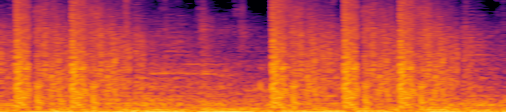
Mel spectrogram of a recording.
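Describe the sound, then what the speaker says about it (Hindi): Rapid, continuous gunfire in an exchange between Assam black panther commandos and militants, with overlapping bursts and single cracks rattling close and loud with no pause. "जैसे ही उग्रवादियों और कमांडोज का आमना सामना होता है, दोनों ओर से ताबड़तोड़ फायरिंग शुरू हो गई।"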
